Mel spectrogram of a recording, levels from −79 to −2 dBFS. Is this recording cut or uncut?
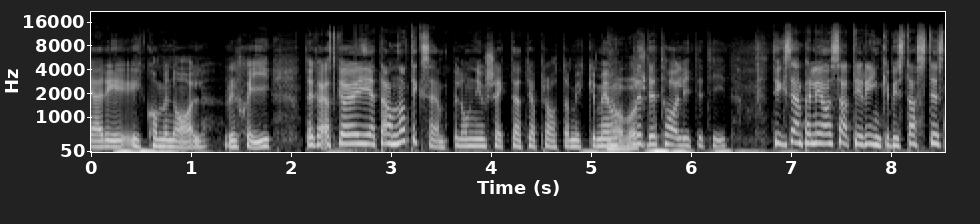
cut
